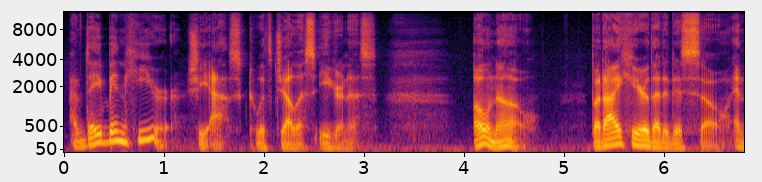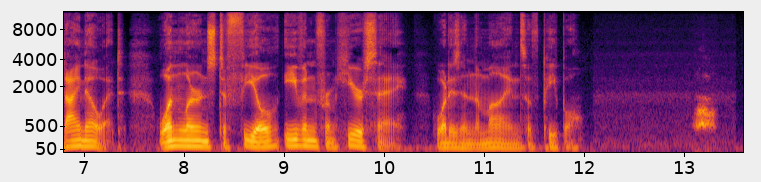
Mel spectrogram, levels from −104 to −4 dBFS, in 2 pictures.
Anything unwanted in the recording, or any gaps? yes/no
yes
